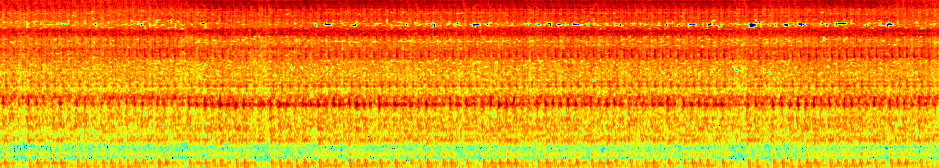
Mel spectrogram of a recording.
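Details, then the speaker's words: Bike after the loose plate on the magneto side was fixed with glue and the magneto retightened: steady even idle with light regular ticking from the top end, no rattle left; normal tappet noise. "Bike start है और यह cut काटा की जो आवाज ए रही है वो टीपी की आवाज ए रही है"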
